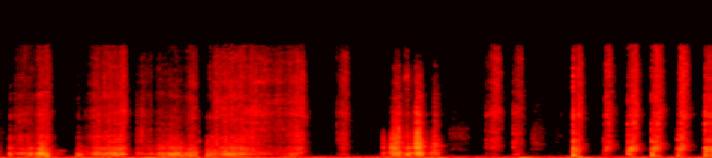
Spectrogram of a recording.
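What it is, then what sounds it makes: Plastic laptop base being brushed. A small wooden-handled brush is rubbed and scrubbed across the textured black plastic bottom panel and vent grilles of a large, flat, hollow laptop base lying upside down, while the other hand holds the laptop steady. Dry, scratchy bristle strokes start as longer sweeps, then turn into quicker, shorter back-and-forth scrubs. A soft low rumble runs underneath throughout.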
